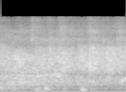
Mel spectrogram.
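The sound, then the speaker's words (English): An audience in a church claps steadily during a sermon, a dense, sustained wash of many hands at an even volume throughout, without any distinct individual claps standing out. “If y'all clap it, give me time to catch my breath.”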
